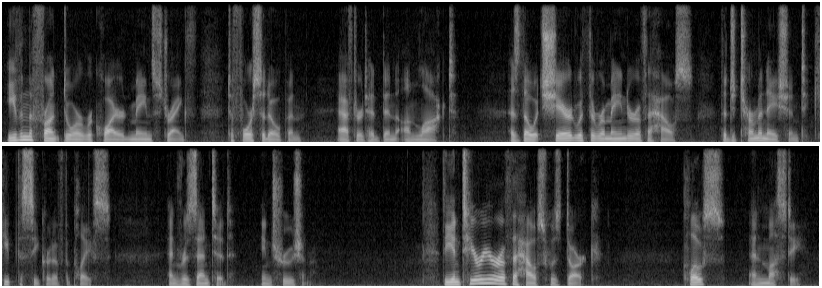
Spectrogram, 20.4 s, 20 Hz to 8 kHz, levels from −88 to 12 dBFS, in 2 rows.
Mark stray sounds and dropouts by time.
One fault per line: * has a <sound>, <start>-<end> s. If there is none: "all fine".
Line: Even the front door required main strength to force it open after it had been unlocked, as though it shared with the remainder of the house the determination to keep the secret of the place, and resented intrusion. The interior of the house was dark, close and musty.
all fine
